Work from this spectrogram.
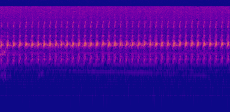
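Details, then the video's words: At night in mid-April by a pond in north-east Italy, a tree frog keeps up an unbroken run of loud, raspy pulses, roughly eight per second, with a faint mole cricket trill behind. "singing tree frogs in pond and trilling mole crickets by night"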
